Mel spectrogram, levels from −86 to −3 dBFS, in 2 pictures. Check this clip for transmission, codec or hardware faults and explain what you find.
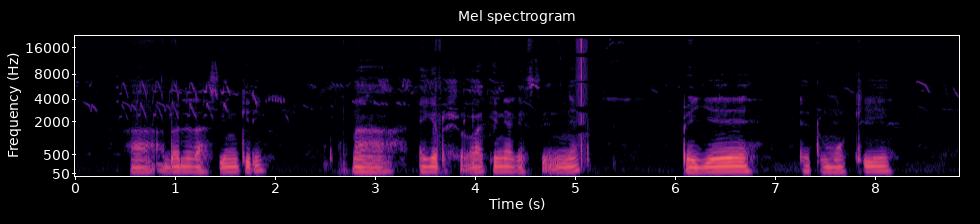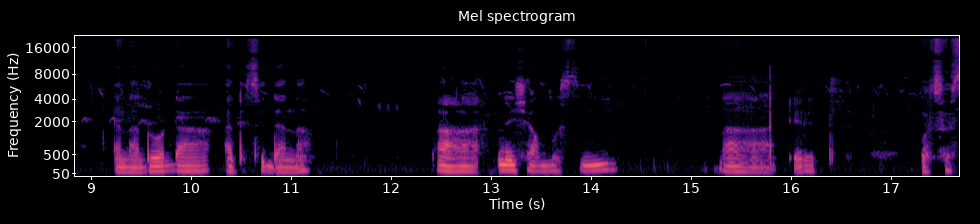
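There's one codec fault in this speech clip: a pre-echo at about 5.00 to 5.06 s, just after "kitushulakini ake siinye". A sharp onset lands late in a transform block, and the codec spreads the quantisation noise meant for that loud moment across the whole block, including the quiet stretch before it. You hear a brief hiss, roughly 53 ms long, creeping in ahead of the attack, which then comes across softened and a bit smeared rather than crisp.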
